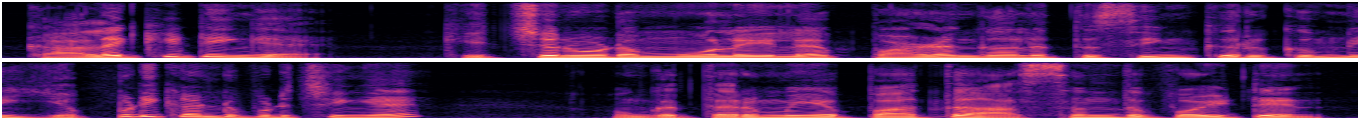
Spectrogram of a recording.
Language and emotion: Tamil, surprised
